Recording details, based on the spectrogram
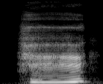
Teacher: If we replace the middle-class consonant with the high-class consonant ho heb, we have ha in the rising tone.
